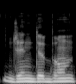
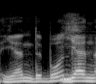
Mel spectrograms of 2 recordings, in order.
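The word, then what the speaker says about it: Jan de Bont: Yann de Bont. Faut dire Yann.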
